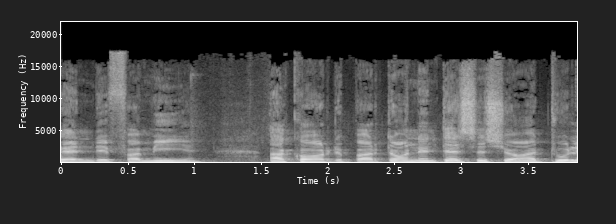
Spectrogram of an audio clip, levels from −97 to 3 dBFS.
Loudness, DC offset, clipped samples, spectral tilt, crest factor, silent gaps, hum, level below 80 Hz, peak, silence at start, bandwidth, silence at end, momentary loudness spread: -16 LUFS; under 0.1%; under 0.1%; -4.5 dB/octave; 14 dB; none; none; -50 dBFS; -2 dBFS; 0 s; 17.5 kHz; 0 s; 10 LU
